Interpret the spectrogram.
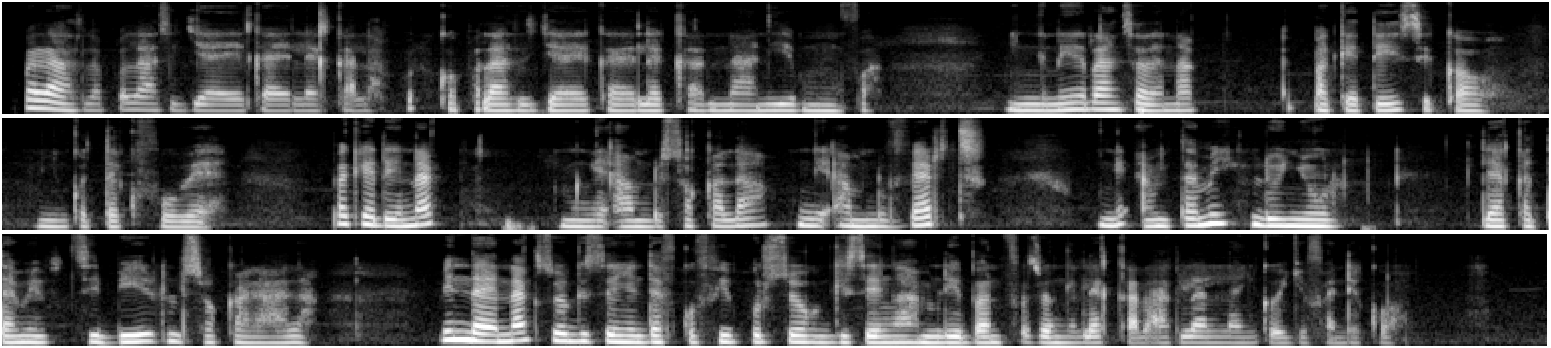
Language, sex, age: Wolof, female, 18-24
